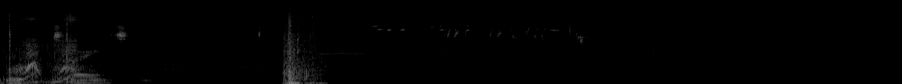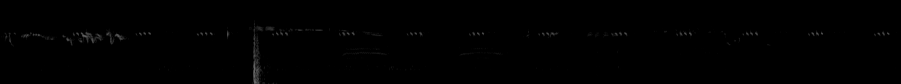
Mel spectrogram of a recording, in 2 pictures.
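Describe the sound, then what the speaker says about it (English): Bird calls in a Halloween video game, repeated chirping and squawking notes in a quick rhythm against a steady insect-like drone, with a couple of sharp bursts and some speech mixed in. "Birds."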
